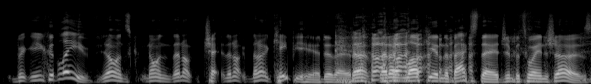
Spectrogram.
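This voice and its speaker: A man with an Australian accent, very fast, with a fairly high pitch, lively intonation and a dry, close sound free of echo. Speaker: stand-up comedian. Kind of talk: interview answer.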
